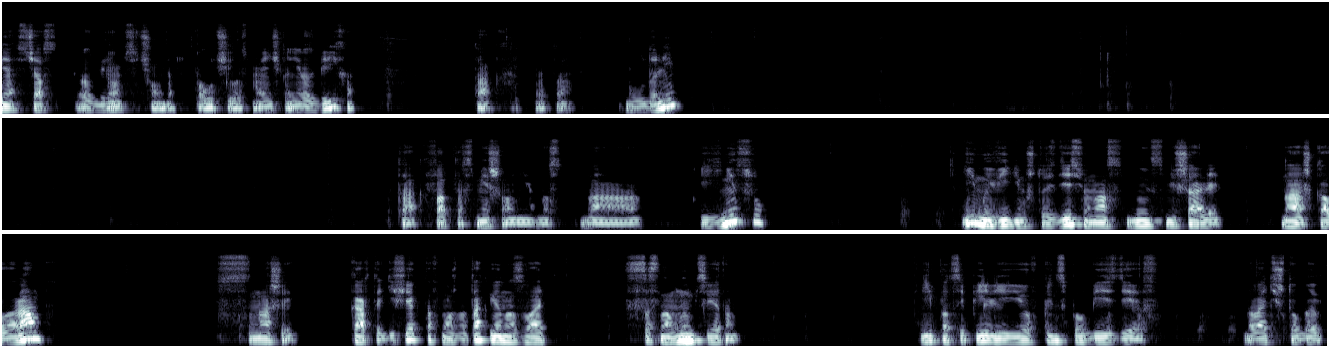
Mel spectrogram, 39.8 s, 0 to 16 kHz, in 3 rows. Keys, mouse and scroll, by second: 1.0 click, 1.5 click, 2.3 click, 2.9 click, 3.1 click, 4.3-5.0 drag, 6.1 Delete, 6.3-6.7 scroll up 3, 7.0 click, 8.2 click, 10.2 scroll down 3, 11.1 middle click, 13.2 click, 14.4 scroll up 2, 15.1-16.5 drag, 17.2 scroll up 2, 18.2-19.0 scroll up 4, 18.4 middle click, 19.6-21.4 drag, 22.1-22.8 scroll down 5, 23.6-25.2 drag, 25.6 middle click, 28.7 click, 28.8 middle click, 32.0 middle click, 32.4 middle click, 34.1 middle click, 34.9 scroll up 3, 35.7 click, 37.4 scroll down 2, 37.9 middle click, 38.3-38.9 scroll down 3, 39.0 middle click.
